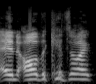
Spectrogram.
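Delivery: usual speaking voice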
